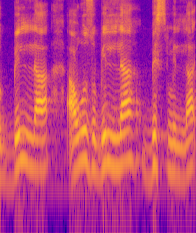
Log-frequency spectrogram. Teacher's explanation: خاص طور پر اس میں اللہ کا جو حرف لام ہے نا، اس سے پہلے حرف پر زبر یا پیش ہو تو تب پر پڑھتے ہیں، زیر ہو تو باریک پڑھتے ہیں. تو بسم اللہ اور اعوذ باللہ دونوں مقامات پر زیر ہے، تو باللہ، اعوذ باللہ، بسم اللہ، اس کو باریک کر کے پڑھا جائے گا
